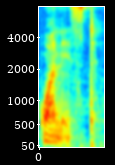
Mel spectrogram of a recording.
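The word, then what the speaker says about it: honest: An year, an অনেস্ট, an hour etcetera.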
